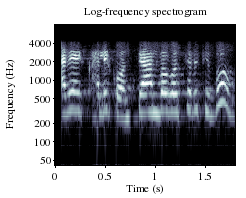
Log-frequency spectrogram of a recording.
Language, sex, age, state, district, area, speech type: Odia, female, 18-30, Odisha, Dhenkanal, rural, conversation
